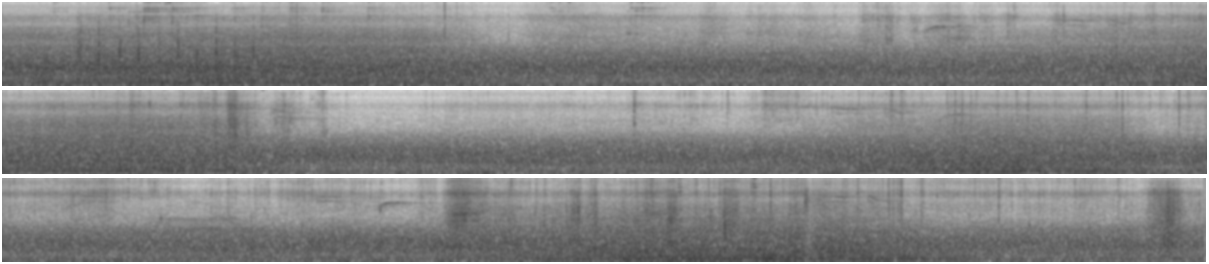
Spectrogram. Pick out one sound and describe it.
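A man blows in long, hard breaths.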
